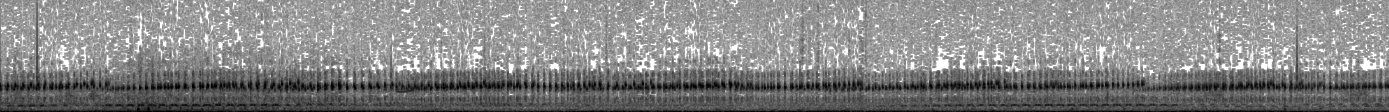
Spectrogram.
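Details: A continuous chorus of boreal chorus frogs, their rapid ratcheting trills overlapping without a break. A softer, lower wavering pulse comes and goes over a constant low rumble.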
